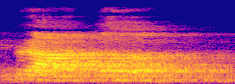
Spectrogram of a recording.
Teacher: विसर्ग का उच्चारण ख की तरह होता है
